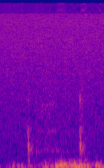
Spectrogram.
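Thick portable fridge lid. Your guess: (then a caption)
Solid. Two knocks on the thick lid of a Dometic portable fridge, which has metal hinges, give dull, low thuds with almost no ring. The lid sounds full and solid, not hollow.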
